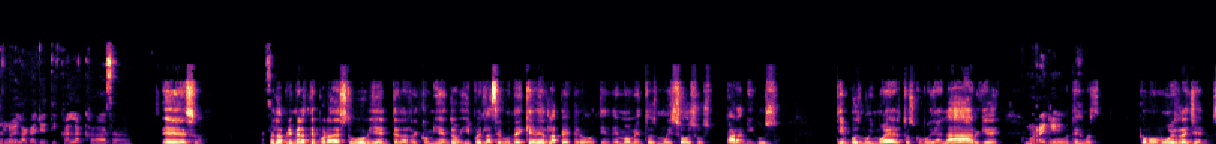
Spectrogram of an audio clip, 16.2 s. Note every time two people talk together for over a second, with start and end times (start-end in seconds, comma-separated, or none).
none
